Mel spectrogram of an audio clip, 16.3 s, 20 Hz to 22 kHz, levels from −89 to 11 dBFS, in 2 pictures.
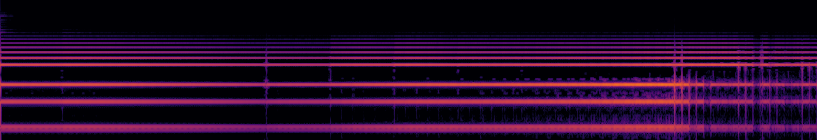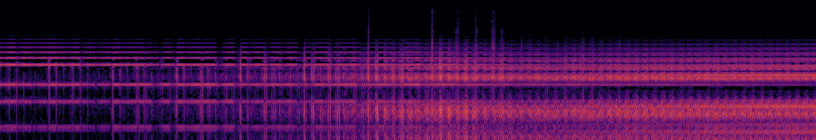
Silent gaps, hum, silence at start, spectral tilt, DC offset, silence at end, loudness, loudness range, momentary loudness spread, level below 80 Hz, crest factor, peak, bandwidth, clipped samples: none; none; 0 s; -2 dB/octave; under 0.1%; 0 s; -27 LUFS; 13 LU; 15 LU; -58 dBFS; 20 dB; -8 dBFS; 9.6 kHz; under 0.1%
